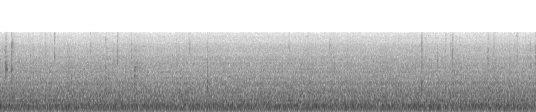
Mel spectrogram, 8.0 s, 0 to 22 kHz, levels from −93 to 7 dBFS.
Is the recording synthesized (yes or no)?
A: no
